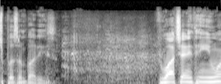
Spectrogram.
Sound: audience laughing

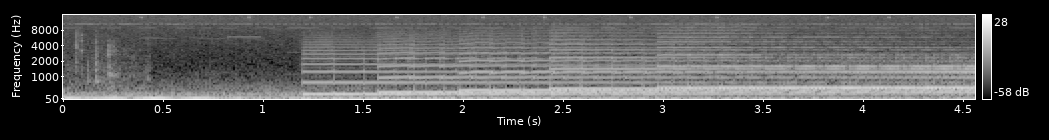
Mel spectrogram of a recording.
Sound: funky little system booting sound

